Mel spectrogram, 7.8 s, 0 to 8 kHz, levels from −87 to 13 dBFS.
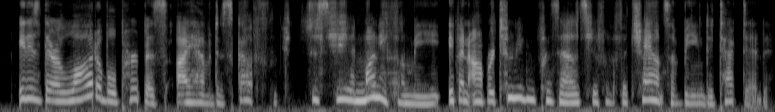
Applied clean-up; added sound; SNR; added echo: neural diffusion model UNIVERSE++.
